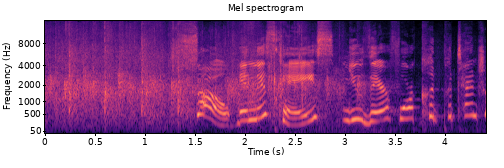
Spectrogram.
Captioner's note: audience applauding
